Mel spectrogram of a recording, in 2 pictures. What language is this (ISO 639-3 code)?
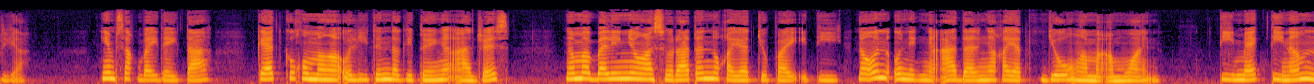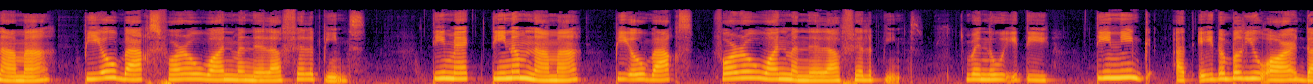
fil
